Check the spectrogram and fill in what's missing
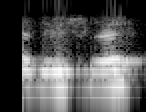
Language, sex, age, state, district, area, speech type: Telugu, female, 18-30, Andhra Pradesh, Chittoor, rural, conversation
